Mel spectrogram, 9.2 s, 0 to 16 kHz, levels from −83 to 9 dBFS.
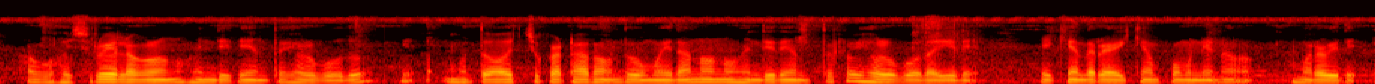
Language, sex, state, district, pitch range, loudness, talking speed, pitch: Kannada, male, Karnataka, Chamarajanagar, 100-110 Hz, -31 LUFS, 105 wpm, 105 Hz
